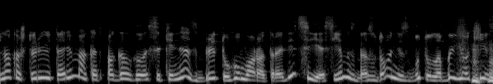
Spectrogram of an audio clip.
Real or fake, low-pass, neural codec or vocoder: real; 9.9 kHz; none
